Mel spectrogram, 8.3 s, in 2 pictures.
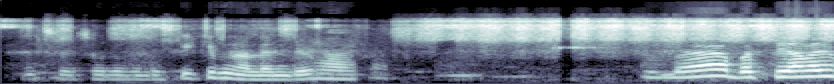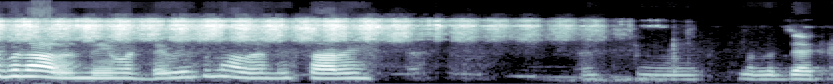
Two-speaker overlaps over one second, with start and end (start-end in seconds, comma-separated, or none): none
